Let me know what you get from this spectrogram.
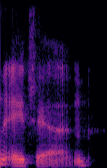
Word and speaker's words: Achane: Devon Achane.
